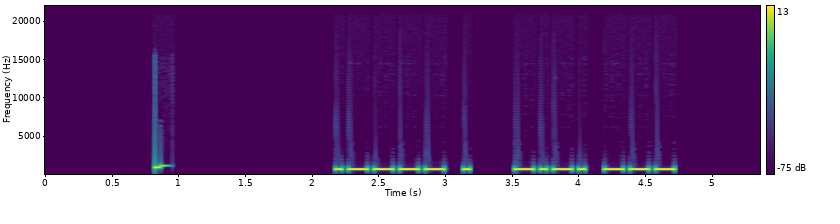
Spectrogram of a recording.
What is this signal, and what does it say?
Morse code, heard as a keyed tone, about 25 wpm, 700 Hz. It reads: 1E CO
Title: Field Day Exchanges - 25wpm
